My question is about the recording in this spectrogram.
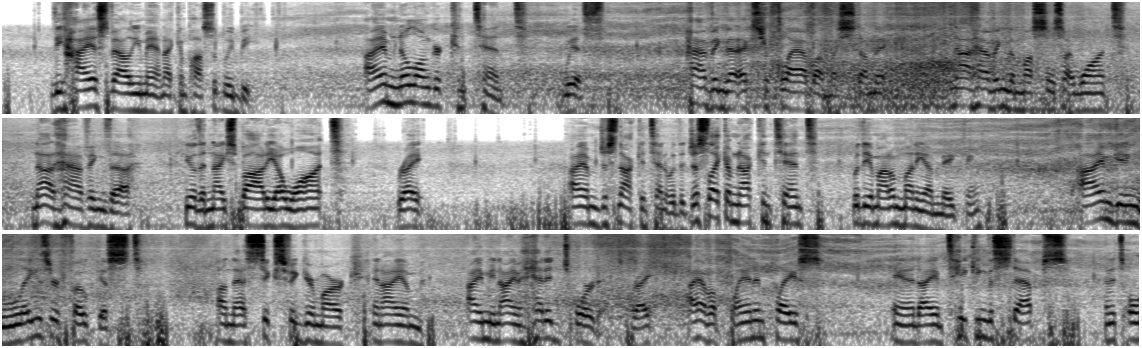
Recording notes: while walking along the side of the road while it's raining at 6 AM in the morning.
